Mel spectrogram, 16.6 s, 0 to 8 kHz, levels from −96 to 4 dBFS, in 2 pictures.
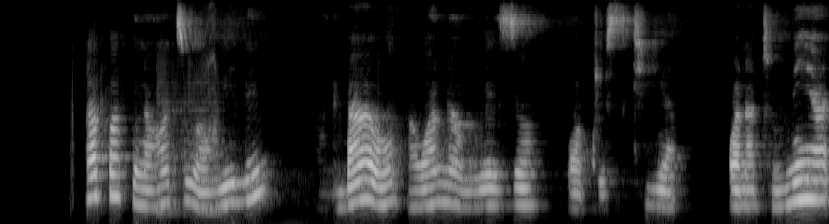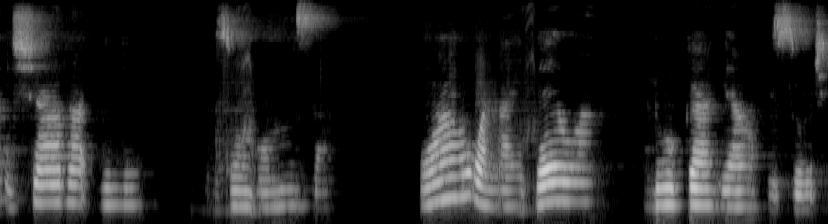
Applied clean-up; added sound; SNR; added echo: neural mask model DeepFilterNet 3.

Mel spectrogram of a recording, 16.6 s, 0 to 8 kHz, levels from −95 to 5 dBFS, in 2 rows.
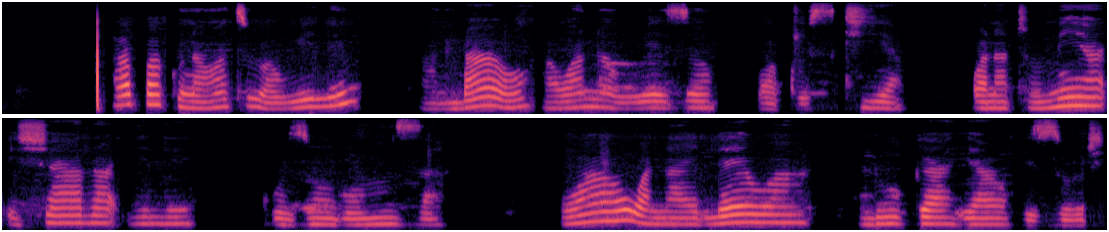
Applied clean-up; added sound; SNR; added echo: none; none; none; none.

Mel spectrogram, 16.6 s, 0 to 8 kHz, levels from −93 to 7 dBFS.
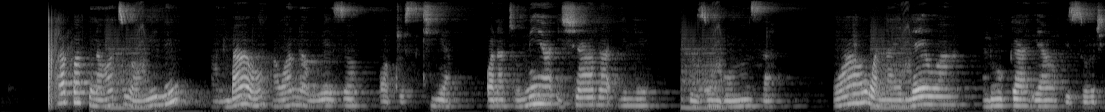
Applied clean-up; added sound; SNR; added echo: none; Musical instrument; 19 dB; reverberation time 0.7 s.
